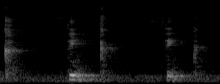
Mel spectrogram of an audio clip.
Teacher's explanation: And you can hear that K being released. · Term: consonant cluster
